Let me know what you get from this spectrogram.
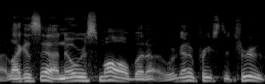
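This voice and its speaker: Very clean recording with a silent background. A man speaks in a dark, mellow tone with ordinary pitch variation. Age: 30s. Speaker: pastor. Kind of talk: sermon. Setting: church.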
